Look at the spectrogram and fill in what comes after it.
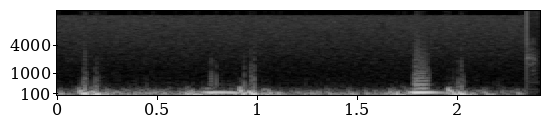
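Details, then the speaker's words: Simulated cardiac auscultation at the tricuspid area, left sternal border 4th–5th intercostal space, where tricuspid regurgitation/stenosis and VSD murmurs and right ventricular S3/S4 are best heard; heart sounds at the tricuspid area. "Move down to the tricuspid area. Along the left sternal border at the left 4th and 5th intercostal space, listen for the murmurs of tricuspid regurgitation"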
